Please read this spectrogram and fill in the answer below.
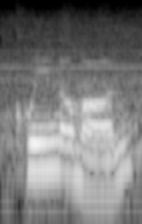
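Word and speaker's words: Kouign-amann: ampersand coffee and a i might be mispronouncing this a queen amman i'm gonna pronounce it as uh some other people pronounce it queen aman as a he so welcome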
